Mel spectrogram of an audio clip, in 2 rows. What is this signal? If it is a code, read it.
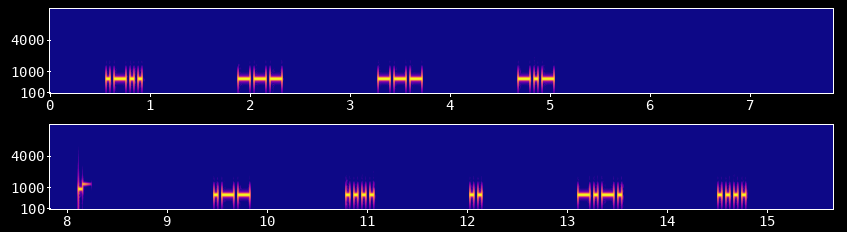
Morse code, heard as a keyed tone, about 30 wpm, spaced as for 8 wpm, 700 Hz. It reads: LOOK WHICH
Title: 8x Character Spacing - Top 100 Words - 30wpm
